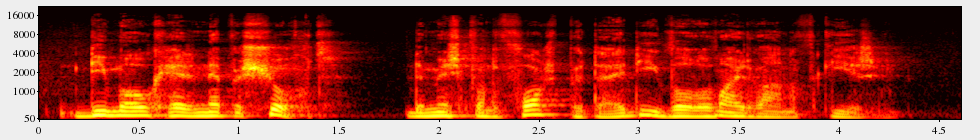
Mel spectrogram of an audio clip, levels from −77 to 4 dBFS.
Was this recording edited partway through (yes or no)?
yes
